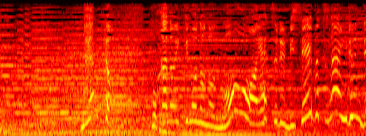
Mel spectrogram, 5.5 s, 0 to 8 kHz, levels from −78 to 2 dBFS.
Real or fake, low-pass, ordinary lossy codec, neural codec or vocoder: real; 7.2 kHz; none; none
